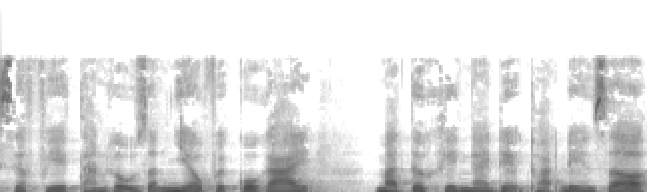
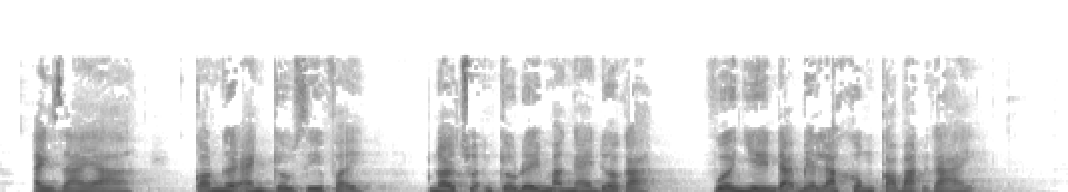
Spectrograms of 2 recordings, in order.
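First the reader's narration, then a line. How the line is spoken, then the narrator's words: Angry woman. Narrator (Vietnamese): Cô gái nghe xong thì tức giận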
